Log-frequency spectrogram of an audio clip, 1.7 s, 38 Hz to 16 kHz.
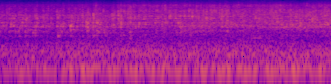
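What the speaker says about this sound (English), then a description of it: "if we lift a handle up, notice we get water" Water runs steadily from a caravan tap in a Chausson Flash 515 motorhome, a constant close hiss of flow into the sink with no talking.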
